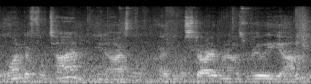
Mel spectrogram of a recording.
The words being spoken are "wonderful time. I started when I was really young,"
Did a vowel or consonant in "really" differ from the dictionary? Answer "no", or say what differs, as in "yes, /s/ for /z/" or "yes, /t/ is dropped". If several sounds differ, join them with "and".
no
